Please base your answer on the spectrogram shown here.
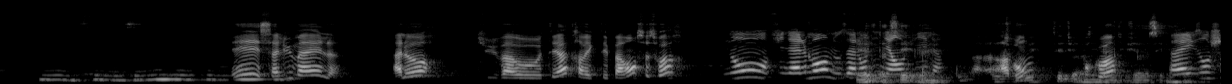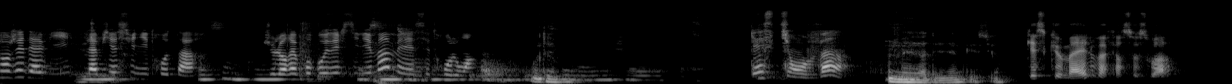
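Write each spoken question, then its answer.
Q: Qu'est-ce que Maëlle va faire ce soir?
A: Dîner en ville avec ses parents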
